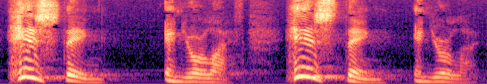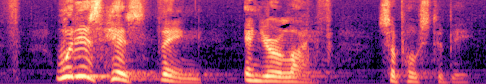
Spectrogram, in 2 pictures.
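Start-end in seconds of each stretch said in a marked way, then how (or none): 0.0-3.8 "His" leaned on with a falling tune, slowly; emphatic repeat. Shown as a demonstration. Preacher driving home God's will, slow with weight on "His". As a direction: press on "His" each time. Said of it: "repeated emphasis".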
